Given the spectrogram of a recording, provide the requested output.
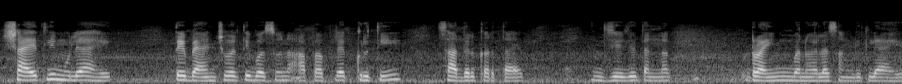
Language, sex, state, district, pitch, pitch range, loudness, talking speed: Marathi, female, Maharashtra, Chandrapur, 180 Hz, 170-195 Hz, -18 LUFS, 120 wpm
